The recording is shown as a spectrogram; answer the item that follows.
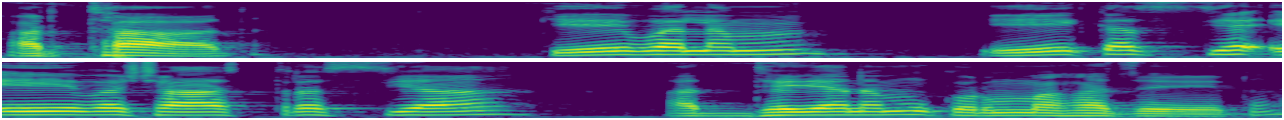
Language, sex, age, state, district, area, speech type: Sanskrit, male, 18-30, Karnataka, Chitradurga, rural, spontaneous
